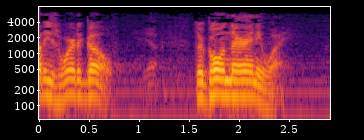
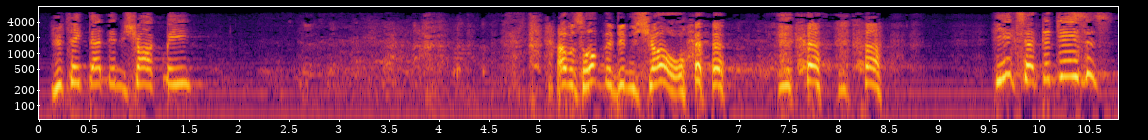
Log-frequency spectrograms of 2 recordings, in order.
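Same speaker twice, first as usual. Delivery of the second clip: much higher, louder, thrilled; excited shouting; 12 semitones higher, 5 dB louder than usual. Real, not acted. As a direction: burst out with the surprise of it. Excited retelling, rising to shout.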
